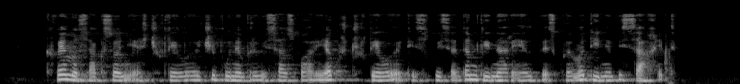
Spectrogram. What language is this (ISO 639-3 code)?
kat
